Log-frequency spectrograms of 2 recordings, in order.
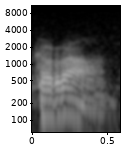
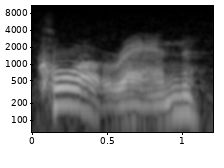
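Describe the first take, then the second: First: The word has an Arabic-style pronunciation. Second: The word has an English-style pronunciation. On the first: It refers to the Islamic scripture of the East. "Notice how I pronounce that with the flavor of an Arabic intent" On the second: It refers to the Moorish Science Temple's text. "Notice how I pronounce the Koran of the Moorish Science Temple"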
